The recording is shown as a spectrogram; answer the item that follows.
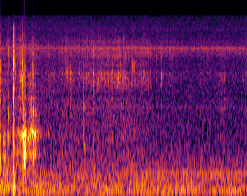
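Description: Fist percussion over the kidneys at the costovertebral angle, testing for CVA tenderness: a few soft thumps of a fist striking a hand laid flat on the lower back, within the first half-second, then quiet room tone.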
